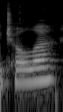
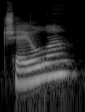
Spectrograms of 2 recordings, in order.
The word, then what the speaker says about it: Chola: everyone calls me Chola it doesn't look like it would be pronounced that way um technically it's actually not in Italian it's chaola but my family was lazy and dropped a syllable when they immigrated here from Italy um so just call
